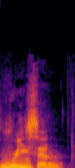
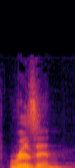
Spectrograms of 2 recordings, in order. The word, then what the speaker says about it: Rizin: Reason? Risen. Risen. Spell it.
